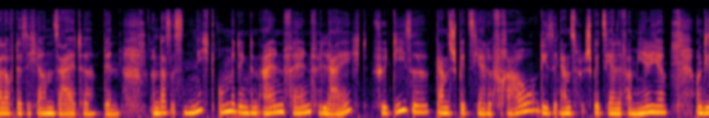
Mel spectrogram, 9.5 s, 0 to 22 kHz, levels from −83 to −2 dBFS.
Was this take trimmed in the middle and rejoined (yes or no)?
no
